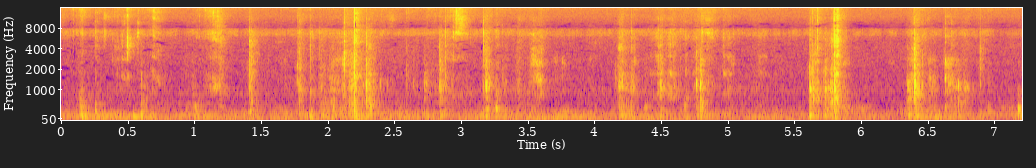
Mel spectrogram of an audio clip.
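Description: A person chewing chicken nuggets close to the microphone: faint, irregular mouth clicks and soft chewing noises, a few of them louder.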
